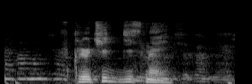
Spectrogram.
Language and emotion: Russian, neutral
